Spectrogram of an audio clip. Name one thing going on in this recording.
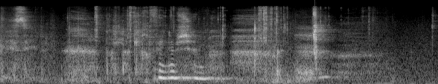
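A woman sobs and wails nearby.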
